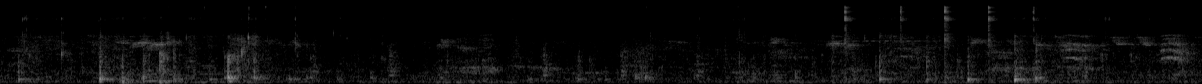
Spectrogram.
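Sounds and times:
mouth chewing: 0.0 - 12.0
wet eating smacks: 0.2 - 3.8.

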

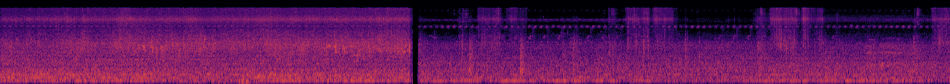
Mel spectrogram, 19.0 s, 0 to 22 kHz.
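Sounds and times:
water gushing from a hose: 0.0 - 8.3, 9.5 - 10.2, 12.4 - 13.5, 15.2 - 16.6, 18.6 - 19.0
water splashing on concrete: 12.5 - 13.4, 15.4 - 16.6.

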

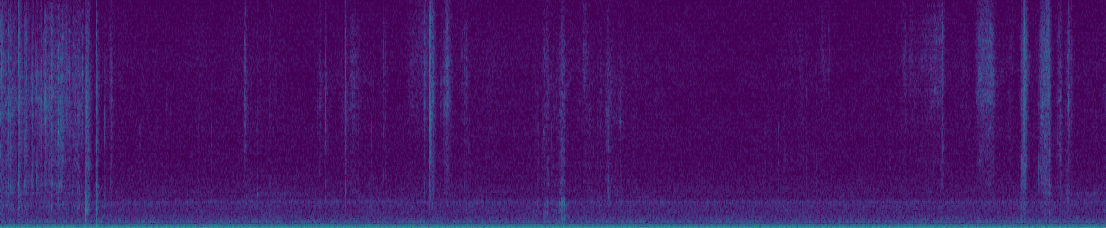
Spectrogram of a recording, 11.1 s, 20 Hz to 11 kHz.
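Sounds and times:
trading cards rustling and clicking: 0.0 - 1.2, 9.3 - 10.8
steady low hum: 0.0 - 11.0.

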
